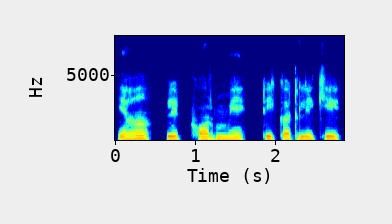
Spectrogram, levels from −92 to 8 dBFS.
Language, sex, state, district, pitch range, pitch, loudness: Hindi, female, Bihar, Lakhisarai, 205-210 Hz, 205 Hz, -26 LUFS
